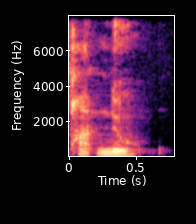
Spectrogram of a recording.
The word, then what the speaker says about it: Pont Neuf: I believe it's pronounced pont neuf.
